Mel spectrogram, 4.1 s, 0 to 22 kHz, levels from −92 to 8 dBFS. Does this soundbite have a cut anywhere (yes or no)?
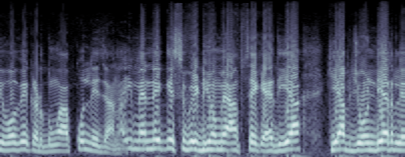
yes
